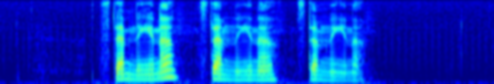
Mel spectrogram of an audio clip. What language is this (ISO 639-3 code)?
nor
